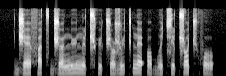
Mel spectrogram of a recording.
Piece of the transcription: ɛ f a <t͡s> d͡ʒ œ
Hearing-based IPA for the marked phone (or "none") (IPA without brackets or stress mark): t͡s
